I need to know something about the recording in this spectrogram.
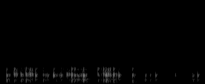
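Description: Faint, muffled computer keyboard typing: a quick, irregular run of keystrokes that thins out about a second and a half in.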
